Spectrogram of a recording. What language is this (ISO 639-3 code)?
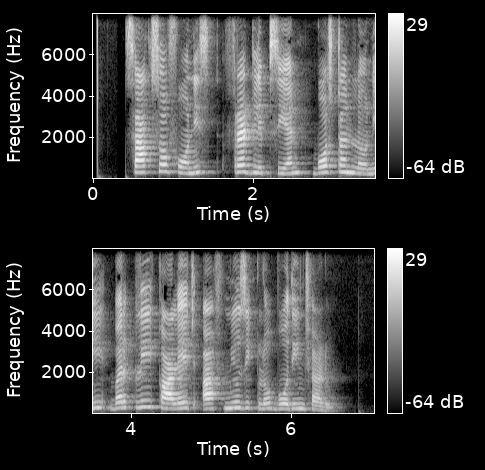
tel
